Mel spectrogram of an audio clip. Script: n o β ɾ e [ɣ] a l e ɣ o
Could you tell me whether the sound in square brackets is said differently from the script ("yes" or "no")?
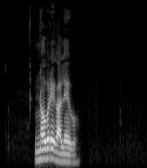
no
